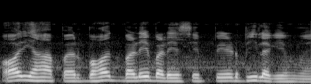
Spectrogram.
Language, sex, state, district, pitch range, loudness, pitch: Hindi, male, Uttar Pradesh, Lucknow, 150-175 Hz, -15 LUFS, 160 Hz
